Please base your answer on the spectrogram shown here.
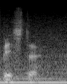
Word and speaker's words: Bicester: It says Bicester, it's pronounced Bicester.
